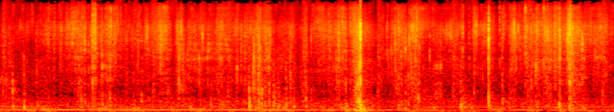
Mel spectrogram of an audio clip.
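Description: Plastic shrink-wrap crinkling and crackling as it is pulled and peeled off a cardboard box by hand, with one louder thump about five seconds in.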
